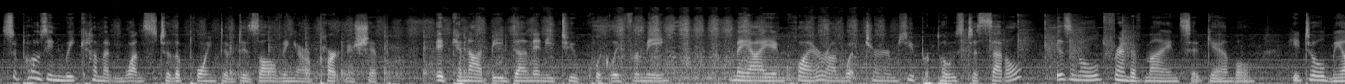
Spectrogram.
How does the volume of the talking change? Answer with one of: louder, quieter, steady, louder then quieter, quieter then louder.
steady.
